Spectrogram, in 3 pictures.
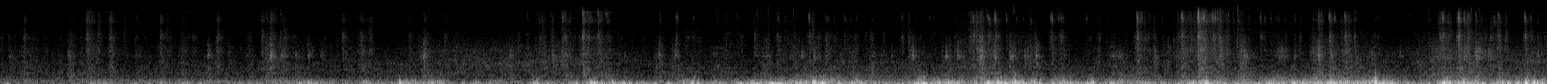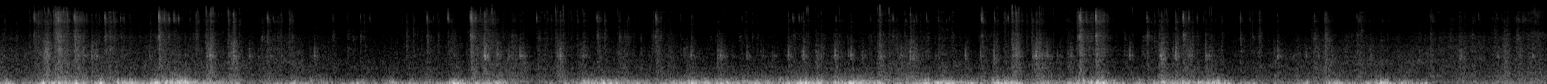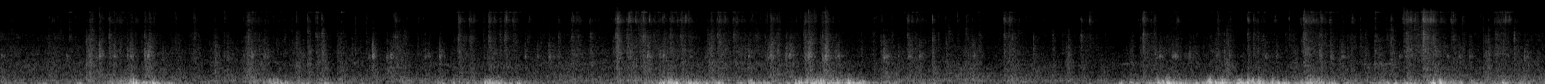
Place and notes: Sandown, Isle of Wight, UK - bus shelter in high wind
Number 8 bus shelter, sound of perspex windows rattling against metal frames in high winds. Crashing of the tide audible as well as the wind. Zoom H2n, handheld, recorded whilst standing inside the shelter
